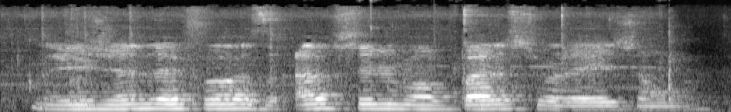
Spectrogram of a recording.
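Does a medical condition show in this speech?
Yes: ALS (maladie de Charcot).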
